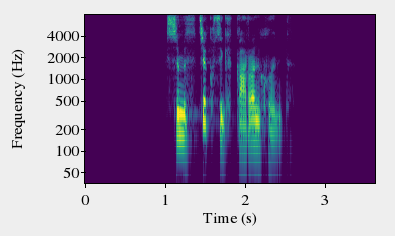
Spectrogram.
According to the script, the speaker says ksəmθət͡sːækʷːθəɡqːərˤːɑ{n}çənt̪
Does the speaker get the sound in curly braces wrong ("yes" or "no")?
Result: no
